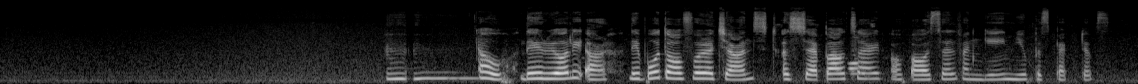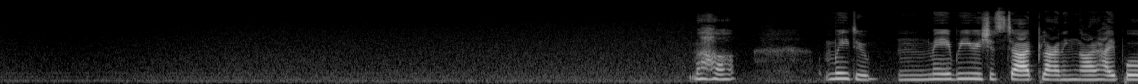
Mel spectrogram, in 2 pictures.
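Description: Echo leak at 5.06–5.18 s and 8.47–8.59 s: a faint, then a much louder copy of the speech trails by 197 ms, likely far-end loudspeaker sound the echo canceller missed. Background gated by the echo canceller at 18.74–18.95 s: the room sound dips about 7 dB for roughly a fifth of a second while the canceller clamps the microphone.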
